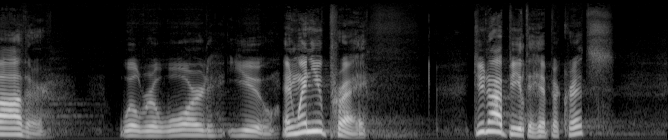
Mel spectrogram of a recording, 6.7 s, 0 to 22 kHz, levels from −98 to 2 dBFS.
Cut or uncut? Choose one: cut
